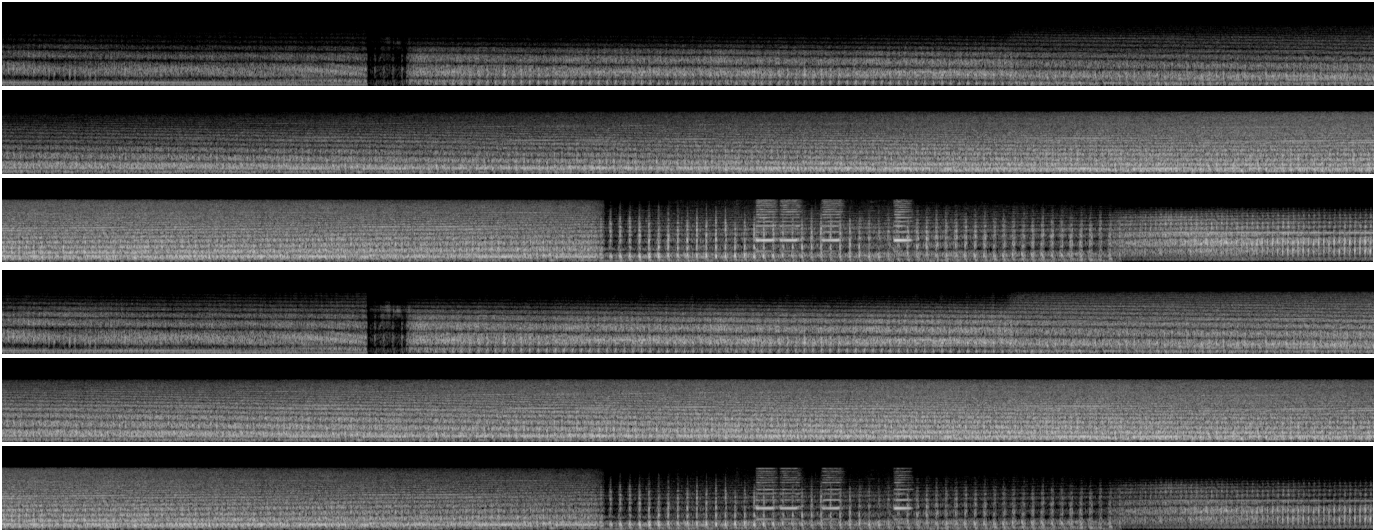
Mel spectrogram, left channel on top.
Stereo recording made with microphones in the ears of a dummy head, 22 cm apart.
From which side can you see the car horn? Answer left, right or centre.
left.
